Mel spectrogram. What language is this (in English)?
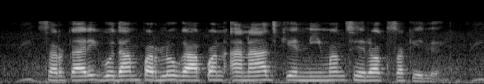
Bhojpuri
